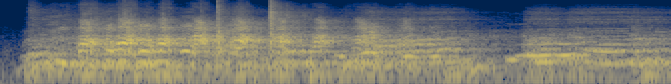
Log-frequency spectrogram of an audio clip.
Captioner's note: insane laughter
